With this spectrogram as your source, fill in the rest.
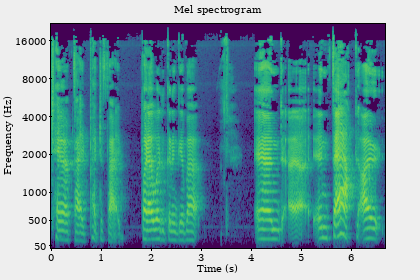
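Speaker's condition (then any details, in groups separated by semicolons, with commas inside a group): Cerebral palsy; speech therapy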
